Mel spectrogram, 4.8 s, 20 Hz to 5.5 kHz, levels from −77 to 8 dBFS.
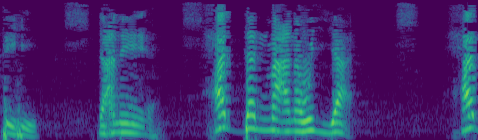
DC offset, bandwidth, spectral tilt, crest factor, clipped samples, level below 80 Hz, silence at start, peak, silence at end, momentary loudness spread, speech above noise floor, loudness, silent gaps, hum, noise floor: under 0.1%; 5.4 kHz; -8.5 dB/octave; 20 dB; under 0.1%; -44 dBFS; 0 s; 0 dBFS; 0 s; 12 LU; 33 dB; -18 LUFS; none; none; -51 dBFS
